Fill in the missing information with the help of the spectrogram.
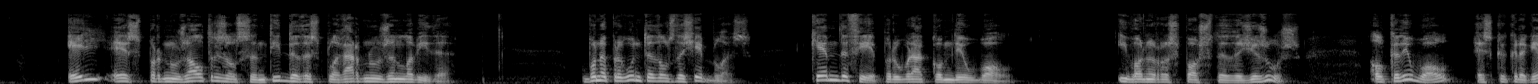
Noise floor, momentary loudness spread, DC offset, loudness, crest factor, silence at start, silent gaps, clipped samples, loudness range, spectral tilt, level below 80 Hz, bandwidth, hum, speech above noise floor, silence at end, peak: -68 dBFS; 8 LU; under 0.1%; -26 LUFS; 16 dB; 0.7 s; none; under 0.1%; 3 LU; -5 dB/octave; -58 dBFS; 11.5 kHz; none; 43 dB; 0 s; -12 dBFS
